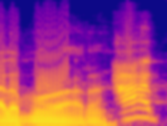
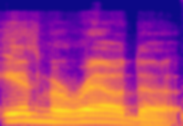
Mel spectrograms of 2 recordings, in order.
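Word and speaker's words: Islamorada: Wait, that's how you say it? Yeah, Isla Morada. I've been saying Esmeralda for like ever, bro.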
